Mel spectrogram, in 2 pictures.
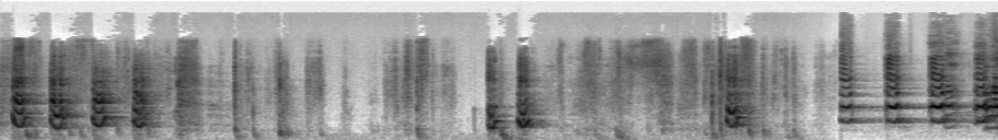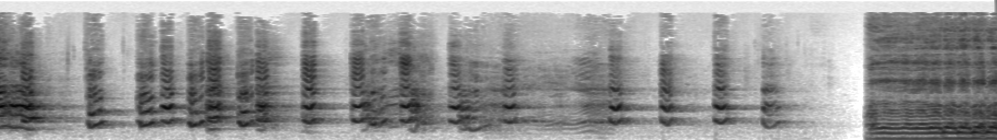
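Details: Sea lions on a beach give rapid, hoarse, honking barks in uneven bursts, several each second.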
